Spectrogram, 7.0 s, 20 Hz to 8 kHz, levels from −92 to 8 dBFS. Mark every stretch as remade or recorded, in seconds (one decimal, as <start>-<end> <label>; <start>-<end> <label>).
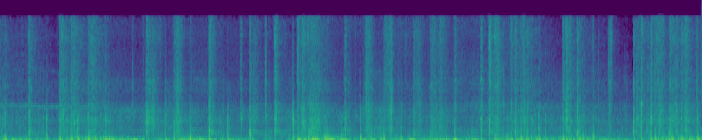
0.0-1.1 recorded; 1.1-5.2 remade; 5.2-7.0 recorded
